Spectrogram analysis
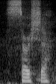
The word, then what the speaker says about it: Saoirse: Saoirse rhymes with inertia. Saoirse.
